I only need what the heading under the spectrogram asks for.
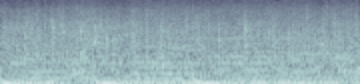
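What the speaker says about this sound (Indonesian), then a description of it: "Dari daun-daun sudah berjatuhan air bawah" Rainwater dripping from leaves by a river under overcast skies, a steady dense patter of drops with a constant wash of water noise and no talk.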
